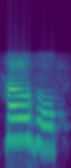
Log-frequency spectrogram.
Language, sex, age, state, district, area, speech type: Marathi, female, 18-30, Maharashtra, Wardha, rural, conversation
